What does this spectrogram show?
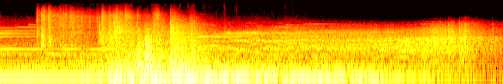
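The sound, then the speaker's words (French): A heavy door grinds open, starting with a sudden rumbling onset, building to a loud scraping surge, then slowly fading into a low, lingering reverberant drone. No voices are heard. “Et la porte s'ouvrit.”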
